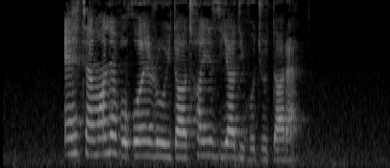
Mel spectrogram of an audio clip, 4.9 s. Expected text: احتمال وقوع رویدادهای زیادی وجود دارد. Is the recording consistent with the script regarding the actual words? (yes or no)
yes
